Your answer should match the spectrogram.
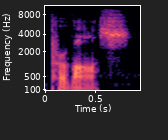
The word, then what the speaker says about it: Provence: He became subservient to the French element and his wife's relatives from Provence, pronounced Proven.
